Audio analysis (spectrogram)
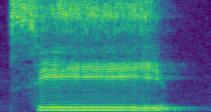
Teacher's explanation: یہاں پر یا ساکن ہے، اس سے پہلے زیر ہے، تو اس کو مدہ کر کے پڑھا جائے گا. ایک الف کی مقدار لمبا کیا جائے گا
